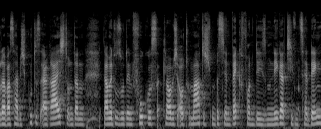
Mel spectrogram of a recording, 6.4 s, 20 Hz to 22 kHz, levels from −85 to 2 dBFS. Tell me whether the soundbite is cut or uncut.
cut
